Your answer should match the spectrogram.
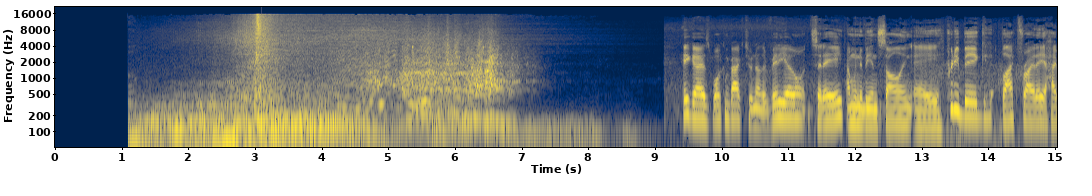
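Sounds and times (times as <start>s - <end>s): swirling sweeping tones: 1.1s - 8.7s
sharp whoosh: 1.1s - 9.0s
deep rumble: 1.1s - 9.2s.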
